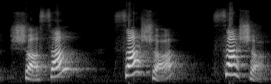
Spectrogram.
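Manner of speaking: high, punched সাশা, "sa-sha", switching s and sh; crisp contrast of s and sh in সাশা; s-sh drill. Shown as a demonstration. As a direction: drill শাসা and সাশা as separate high bursts. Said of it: "স এবং শ এর মধ্যে".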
